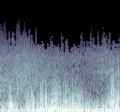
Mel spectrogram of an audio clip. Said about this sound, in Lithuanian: Bet vėjas pučia.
